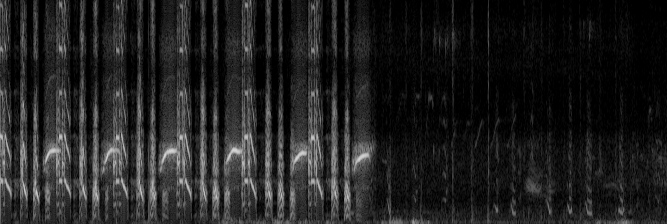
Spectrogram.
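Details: Grey francolin female giving a rapid series of grating notes with rising whistled tails for four and a half seconds, then falling quiet, leaving faint scattered chirps.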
